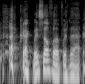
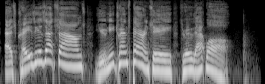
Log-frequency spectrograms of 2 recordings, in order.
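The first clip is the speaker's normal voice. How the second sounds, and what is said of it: Deliberately bad imitation of another person's voice. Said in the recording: “That's one of the worst Donald Trump impersonations I've ever heard ... It's like I'm doing a bad impersonation of Trevor Noah doing a bad impersonation of Donald Trump”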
